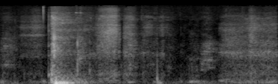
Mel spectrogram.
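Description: A dog breathes heavily and pants: one loud, huffing exhale followed by several softer, irregular breathy pants, with no voices.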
